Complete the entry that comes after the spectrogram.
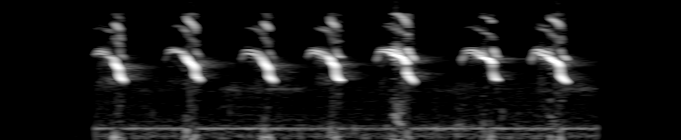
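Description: A baby chick chirps seven times in a quick, steady rhythm, each peep a bright, high, downward-sliding note, fairly loud over a faint low hum.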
